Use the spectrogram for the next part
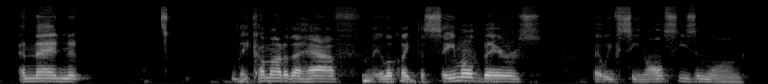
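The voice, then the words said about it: Very hoarse voice. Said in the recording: “hear it in my voice ... I am very hoarse”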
